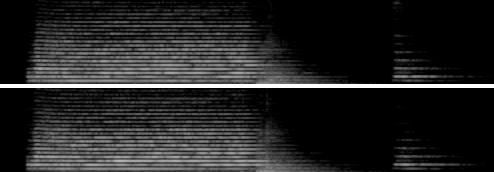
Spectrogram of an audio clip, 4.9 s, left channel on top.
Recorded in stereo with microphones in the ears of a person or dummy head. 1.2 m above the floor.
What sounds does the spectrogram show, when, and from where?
0.2 s a siren: 25° right (ahead or behind), 8.5 m; by 2.5 s 10° right (ahead or behind), 10 m
2.5 s a door slam: 35° right (ahead or behind), 5.5 m
3.9 s a flute: 70° left (ahead or behind), 5.5 m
